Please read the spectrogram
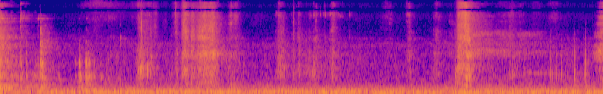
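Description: Small handling sounds as a candle snuffer is set down on the floor and a matchbox is handled: a scatter of light clicks and scrapes, with one sharper scrape about two-thirds of the way in, over a steady low hum.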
